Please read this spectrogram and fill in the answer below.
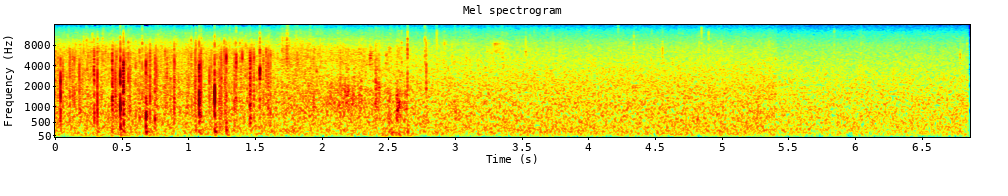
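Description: Rain falling in a forest, with close, loud drops ticking irregularly for the first two and a half seconds or so, then settling to a soft, steady hiss.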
